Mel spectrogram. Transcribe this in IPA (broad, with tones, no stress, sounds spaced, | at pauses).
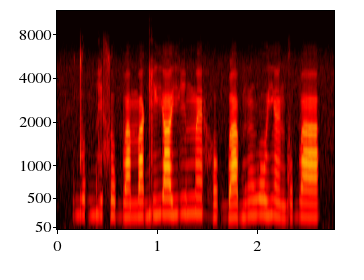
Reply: d o˧ ɡ͡b i˨ s o˨ b a˨ m a˧ ɡ i˧ j a˦ j i˦ m ɛ̃˦˨ h o˨ ɡ͡b a˨ b ũ˧ w o˧ j ɛ̃˨ ɡ o˨˦ b a˧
